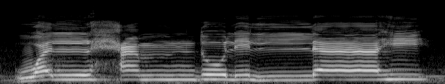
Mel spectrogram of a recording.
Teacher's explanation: लफ्ज़ अल्लाह से पहले ज़ेर होती है तो लफ्ज़ अल्लाह को पतला करते हैं, बारीक करते हैं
